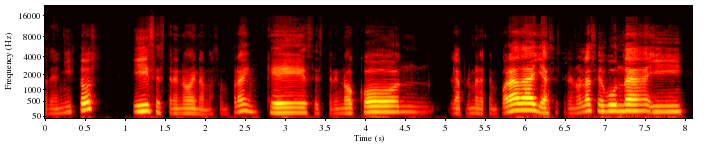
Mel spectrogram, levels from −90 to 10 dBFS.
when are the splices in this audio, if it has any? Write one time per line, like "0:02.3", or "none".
0:00.9
0:02.7
0:04.9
